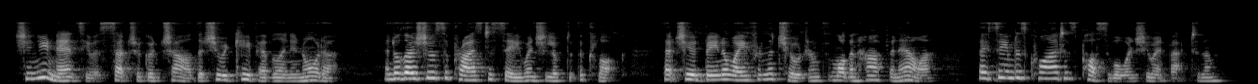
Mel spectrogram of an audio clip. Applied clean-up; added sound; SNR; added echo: none; none; none; none.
